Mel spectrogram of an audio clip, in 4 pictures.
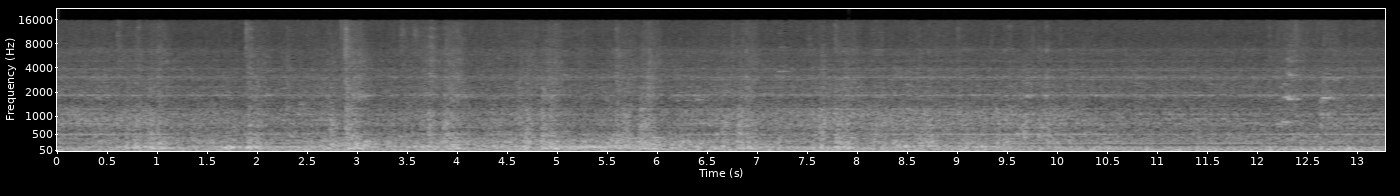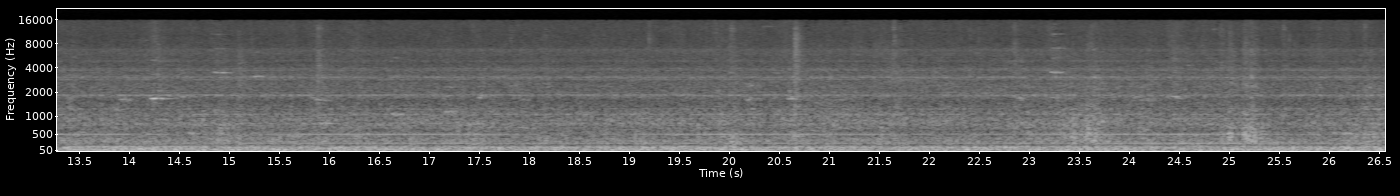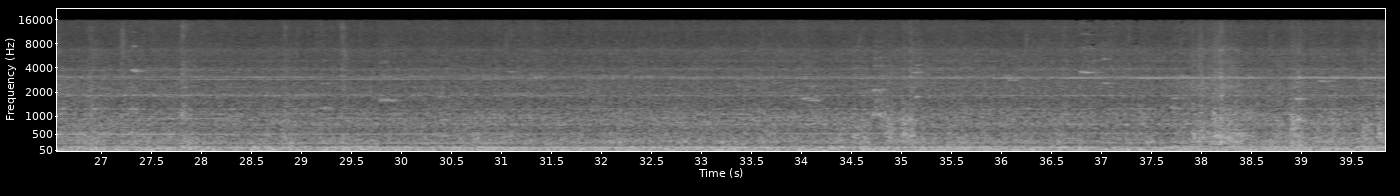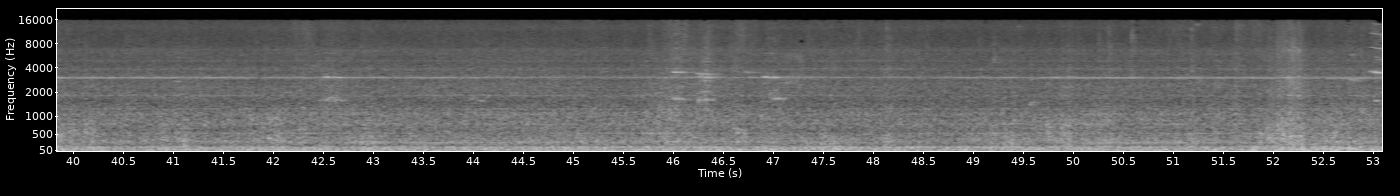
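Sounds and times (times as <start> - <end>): wheels rumbling on rail: 0.0 - 53.0.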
